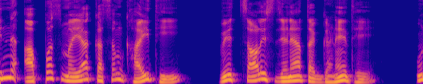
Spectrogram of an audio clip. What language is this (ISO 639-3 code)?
bgc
